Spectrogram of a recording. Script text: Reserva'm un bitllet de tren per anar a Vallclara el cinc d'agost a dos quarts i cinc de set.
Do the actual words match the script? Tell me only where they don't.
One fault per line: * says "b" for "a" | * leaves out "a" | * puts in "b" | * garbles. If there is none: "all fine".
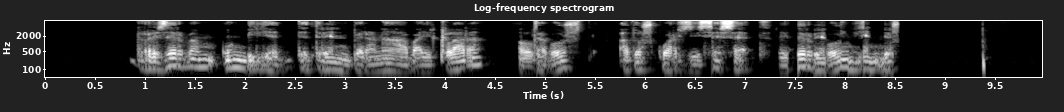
* leaves out "cinc"
* leaves out "cinc"
* garbles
